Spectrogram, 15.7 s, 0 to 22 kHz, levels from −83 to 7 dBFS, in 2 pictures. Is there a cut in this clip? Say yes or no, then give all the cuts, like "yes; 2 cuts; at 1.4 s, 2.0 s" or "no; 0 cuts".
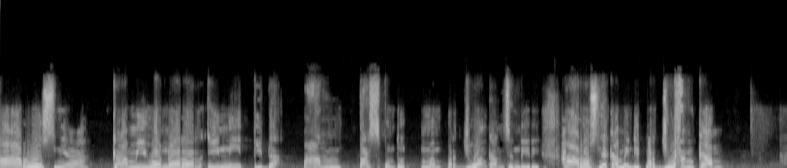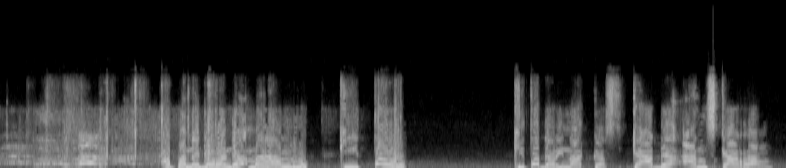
no; 0 cuts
